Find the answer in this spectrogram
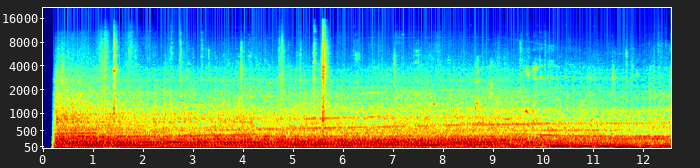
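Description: Steady rumble of a train running, heard from inside the passenger car, with a few sharp clicks in the first half and a deeper low rumble from near the end.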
